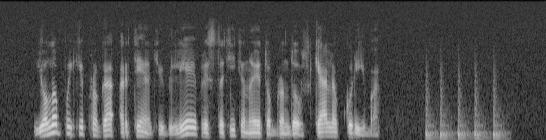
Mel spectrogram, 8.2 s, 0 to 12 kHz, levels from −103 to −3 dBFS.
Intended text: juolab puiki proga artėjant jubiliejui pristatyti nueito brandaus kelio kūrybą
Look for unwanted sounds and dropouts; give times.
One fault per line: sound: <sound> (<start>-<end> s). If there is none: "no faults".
sound: thud (6.4-7.7 s)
